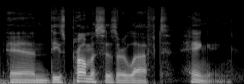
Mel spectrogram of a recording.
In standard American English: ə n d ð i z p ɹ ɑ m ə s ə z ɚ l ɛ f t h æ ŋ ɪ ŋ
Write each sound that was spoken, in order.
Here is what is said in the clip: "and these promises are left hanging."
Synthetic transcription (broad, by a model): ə n ð i z p ɹ ɑ m ə s ə z ɚ l ɛ f t h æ ŋ ɪ ŋ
